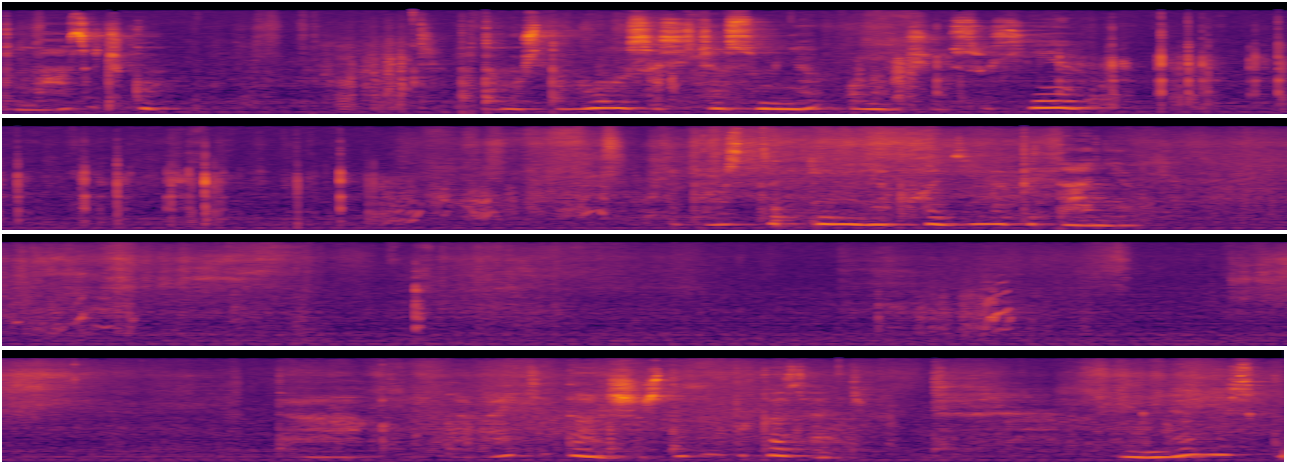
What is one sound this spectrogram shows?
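Fingertips tap and scratch on a plastic jar lid.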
